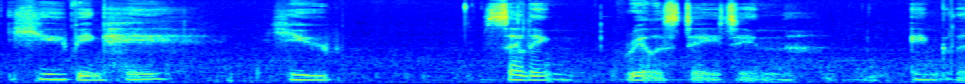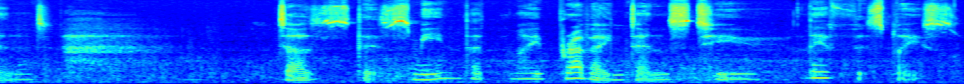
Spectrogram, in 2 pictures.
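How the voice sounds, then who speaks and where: A centuries-old vampire woman, played by a woman, whispers with a French accent in a husky, sick-sounding voice, teasing and languid. She drags every phrase out at a crawling pace over a gravelly, fry-laden edge. A clear hiss of noise sits behind her in this audio roleplay. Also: mid-range voice, steady tone, extremely slow, pauses often, exaggerated voice. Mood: sly.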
